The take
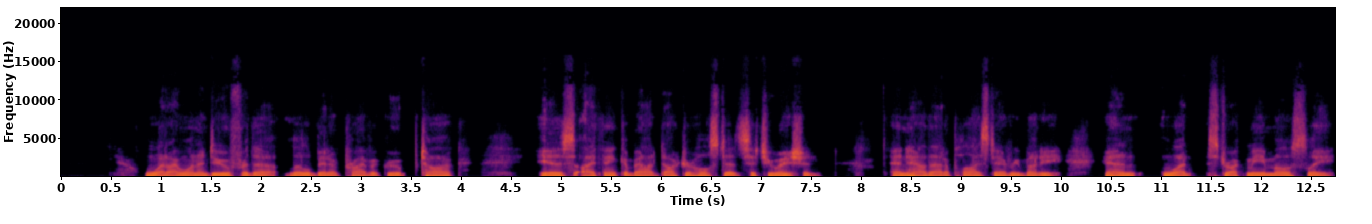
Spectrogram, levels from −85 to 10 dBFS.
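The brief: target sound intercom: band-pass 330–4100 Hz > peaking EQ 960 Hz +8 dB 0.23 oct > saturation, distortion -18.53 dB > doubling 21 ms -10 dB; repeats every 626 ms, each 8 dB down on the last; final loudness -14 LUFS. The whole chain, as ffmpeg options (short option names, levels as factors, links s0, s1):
-filter_complex "[0:a]highpass=330,lowpass=4100,equalizer=f=960:t=o:w=0.23:g=8,aecho=1:1:626|1252|1878|2504|3130:0.398|0.159|0.0637|0.0255|0.0102,asoftclip=threshold=0.119,asplit=2[s0][s1];[s1]adelay=21,volume=0.316[s2];[s0][s2]amix=inputs=2:normalize=0,volume=6.68"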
